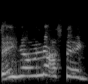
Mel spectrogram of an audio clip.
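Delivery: put-on very high, freaked-out screaming. Describing a 2008 clip, imitating Jim Cramer screaming. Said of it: "screaming, he's like".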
